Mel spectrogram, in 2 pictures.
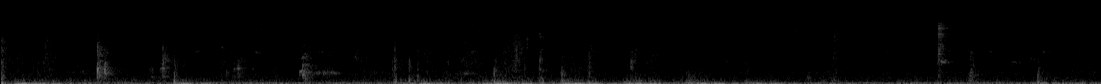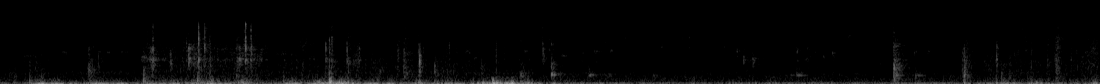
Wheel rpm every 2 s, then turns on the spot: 0, 0, 0, 0, 0, 0, 0, 0, 0, 0, 0.
none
